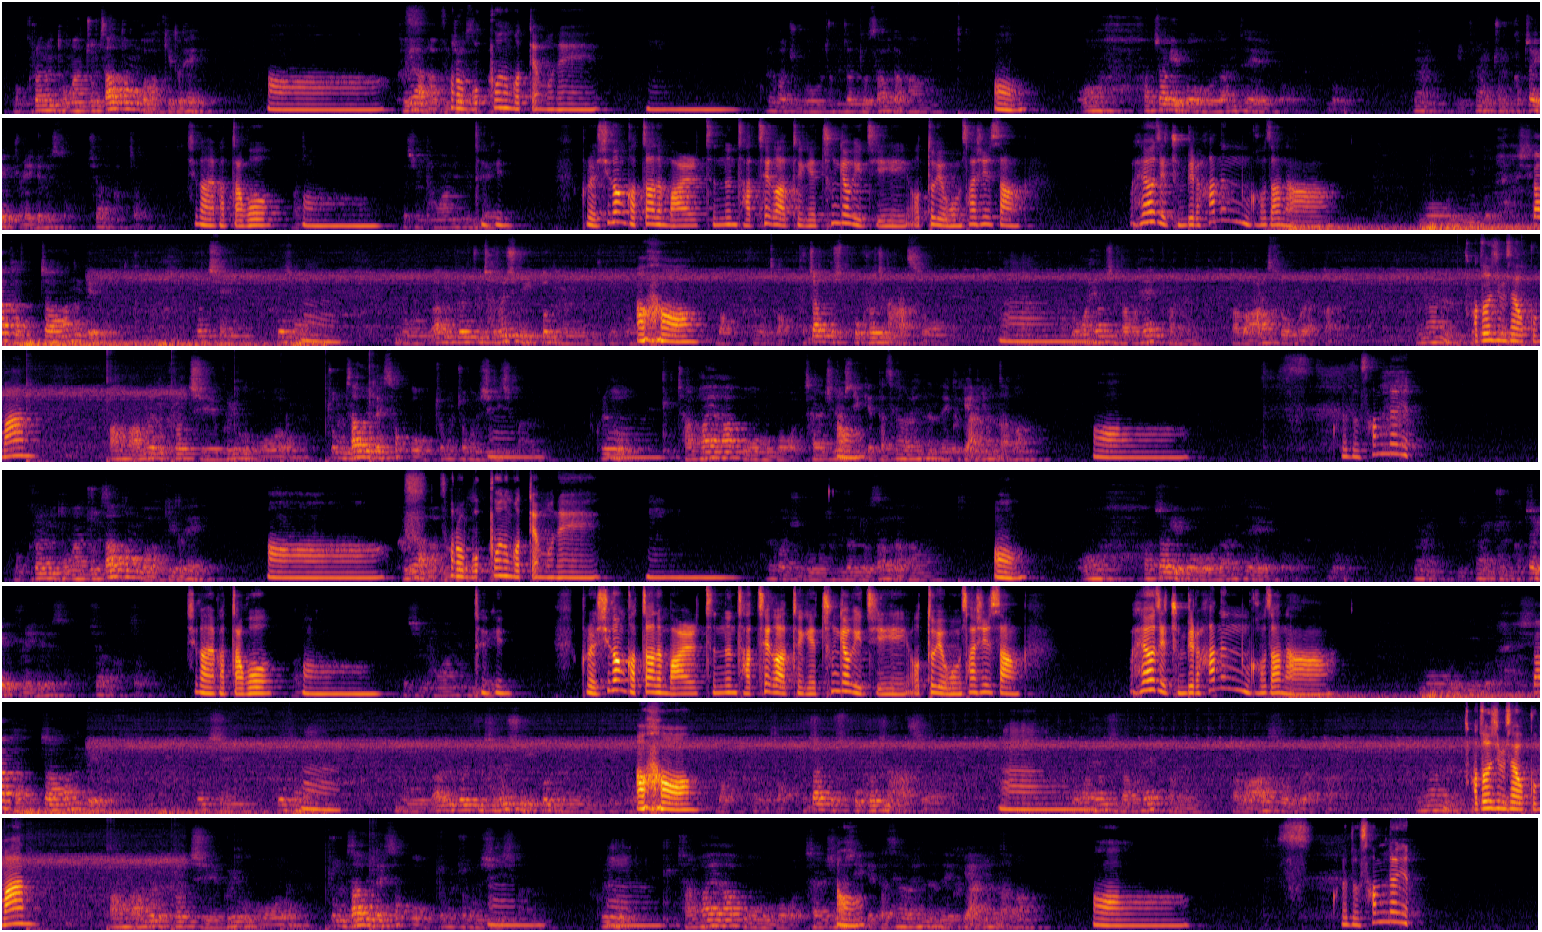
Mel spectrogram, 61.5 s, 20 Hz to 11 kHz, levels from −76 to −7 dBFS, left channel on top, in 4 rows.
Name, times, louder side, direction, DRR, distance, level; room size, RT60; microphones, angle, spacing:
voice 1, 0.0-2.0 3.9-5.0 7.6-9.3 10.7-12.9 13.2-13.5 14.1-16.8 19.4-20.3 29.1-29.2 29.5-37.1 37.9-40.2 40.8-44.4 44.9-45.9 47.2-51.5 52.1-52.4 52.7-56.4 58.7-60.2, left 1 dB, 50° left, 4.1 m, -36 dB
voice 2, 2.6-4.2 4.5-6.0 6.4-7.3 9.9-10.2 17.2-18.1 18.4-19.2 20.1-20.5 20.9-25.8 26.7-28.7 33.7-34.1 37.1-37.7 40.7-41.7 45.4-46.5 49.0-49.1 51.0-51.6 52.2-52.8 54.5-54.8 57.0-58.0 58.9-59.2 59.5-60.2, right 6 dB, 45° right, 0.6 m, -25 dB
sound 1, 28.0-34.0, left 4 dB, 80° left, 0.5 m, -38 dB
sound 2, 31.6-48.0, right 3 dB, 15° right, 1.4 m, -41 dB
sound 3, 45.3-50.1 50.6-50.7, left 1 dB, 30° left, 2.7 m, -48 dB
13.0 x 10.5 x 4.5 m
head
